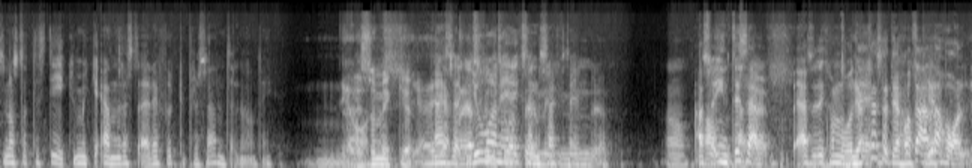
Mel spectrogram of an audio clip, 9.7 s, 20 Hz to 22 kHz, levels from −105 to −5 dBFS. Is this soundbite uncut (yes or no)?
yes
